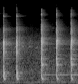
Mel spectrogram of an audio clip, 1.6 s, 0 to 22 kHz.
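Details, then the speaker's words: Junkyard GM LQ4 6.0 LS V8 during teardown, engine seized: six sharp hammer taps on valve tops, later ones ringing hollow and metallic instead of springy; valves feel sticky, suspected sticking valves. "that feels kind of sticky so does that that feels sticky too see how that sounds"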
